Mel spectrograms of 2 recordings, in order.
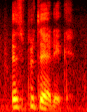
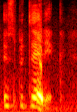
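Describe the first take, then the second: First: Said in the usual way. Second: Pathetic blurted out loud; loud outburst. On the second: Real, not acted. Fed-up mom blurts to her viewers, loud outburst. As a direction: burst out with it loud. Venting, repeats then softer.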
